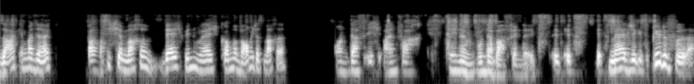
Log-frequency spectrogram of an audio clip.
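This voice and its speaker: A man with an ordinary speaking voice talks at a moderate pace and fairly high pitch, with ordinary pitch variation. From Ruhr area, Germany. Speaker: street photographer and intensive care worker. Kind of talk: casual chat.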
